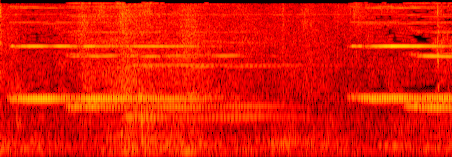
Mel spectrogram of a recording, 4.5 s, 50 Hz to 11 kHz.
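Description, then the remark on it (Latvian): The chair's electric bell in a Saeima sitting, rung after the 28 November agenda items are finished, sounds a steady, sustained tone with bright overtones, briefly dipping midway before continuing, over a low background murmur of voices and movement. “Lūdzu zvanu.”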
